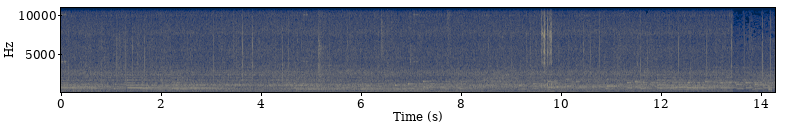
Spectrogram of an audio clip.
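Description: Background music: soft sustained chords over a bass note that changes every two to three seconds.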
